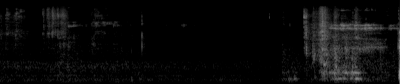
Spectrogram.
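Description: Plastic baby toys being handled: faint rustles and clicks, a near-silent pause, then, about three seconds in, the plastic rings and beads of a clip-on pram toy rattle as it is picked up.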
